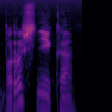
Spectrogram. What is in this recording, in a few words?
brusnika, Russian; брусника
